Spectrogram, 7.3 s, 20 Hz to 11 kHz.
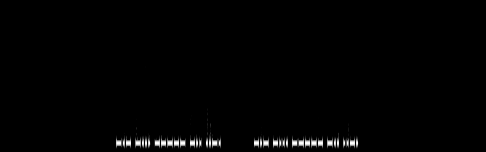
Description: Morse code, heard as a keyed tone, about 47 wpm, 700 Hz. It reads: KB0DF KB0DF
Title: USA Call Signs - 5 Characters - Repeated 2x - 50wpm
